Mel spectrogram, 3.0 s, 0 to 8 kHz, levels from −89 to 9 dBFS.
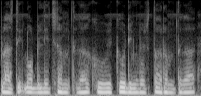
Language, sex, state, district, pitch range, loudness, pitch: Wancho, male, Arunachal Pradesh, Longding, 125-135 Hz, -13 LUFS, 130 Hz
